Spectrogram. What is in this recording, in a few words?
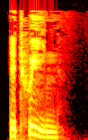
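"between", British English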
